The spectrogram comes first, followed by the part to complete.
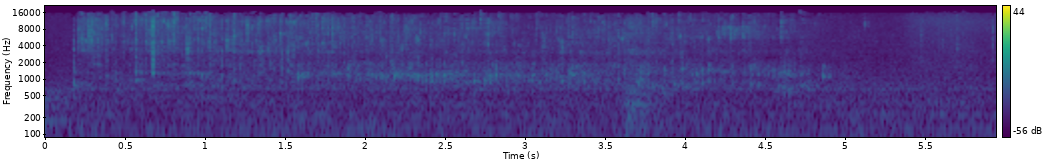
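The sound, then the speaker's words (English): Water is poured steadily from one glass into another, a continuous splashing and gurgling stream lasting several seconds, with no voices. “So here I have a glass, I have water, I'm going to tip it from one into the other.”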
